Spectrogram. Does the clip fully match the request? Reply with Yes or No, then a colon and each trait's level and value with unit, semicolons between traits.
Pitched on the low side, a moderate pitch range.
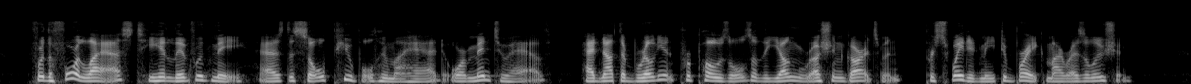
No: medium, 160 Hz; average, 3.2 semitones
